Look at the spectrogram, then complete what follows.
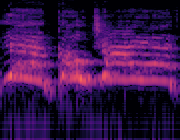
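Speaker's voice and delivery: acted shrill, very high screaming cheer. Retelling how a lady at a birthday at the bar screamed at the TV: imitating someone screaming. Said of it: "screaming at the T V".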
